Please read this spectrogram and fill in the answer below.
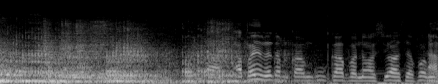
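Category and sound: animal, lion roaring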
